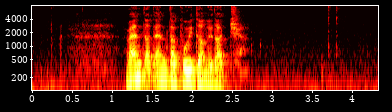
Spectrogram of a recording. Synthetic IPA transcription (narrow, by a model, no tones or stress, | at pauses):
ʋɛnt̪ɒ̰t̪ɛnt̪ɑkujt̪onyt̪ɑcː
